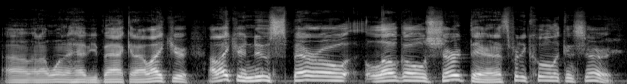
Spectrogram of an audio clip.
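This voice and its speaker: A man's voice: on the high side, lively intonation, fairly quick, a little mellow. A man hosting a live online panel, chatting in a friendly way over a video call and laughing easily. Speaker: host. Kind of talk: casual live panel chat.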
